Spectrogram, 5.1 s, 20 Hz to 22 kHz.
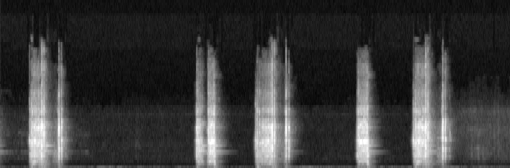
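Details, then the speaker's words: Mini Cooper F55 new EGR valve bench-tested with ground on pin one: short, even whirring bursts as the actuator cycles, smooth with no rattle or play, unlike the rough-sounding, loose old valve. "that sounds much better that sounds nice and smooth yeah before that sounded really rough"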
